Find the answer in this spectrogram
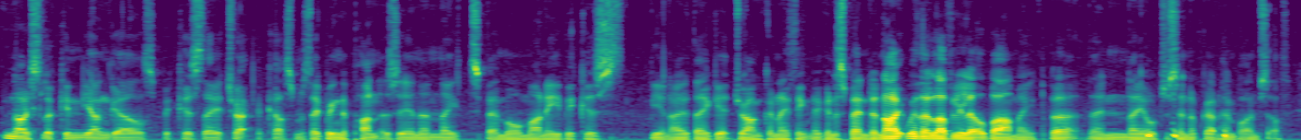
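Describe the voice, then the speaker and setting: A man's voice: low voice, little pitch movement, quick pace, hardly any pauses, a bit bright. A man narrating a tabletop game as game master, loose and chatty with asides.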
